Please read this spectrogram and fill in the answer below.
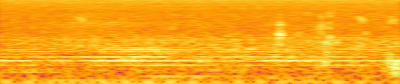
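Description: Small boat motor running steadily: a low hum with a few held tones that do not change pitch.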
